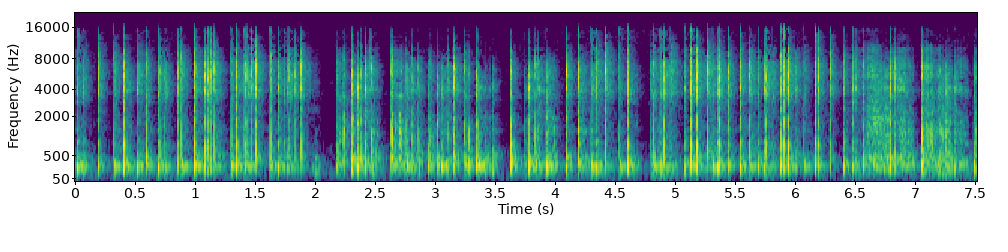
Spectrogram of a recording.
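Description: Long nails tap quickly on the sides of a green hard plastic bucket bin with a lid and handle, held in both hands. The result is a rapid stream of crisp, bright clicks over a hollow plastic resonance around 270 Hz, broken by brief pauses near two, three and a half, and just under five seconds. Each tap dies away almost at once.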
